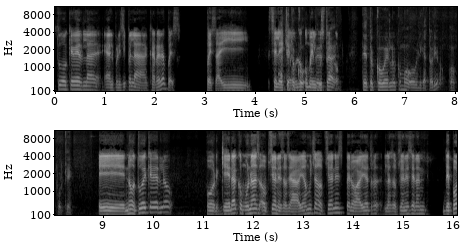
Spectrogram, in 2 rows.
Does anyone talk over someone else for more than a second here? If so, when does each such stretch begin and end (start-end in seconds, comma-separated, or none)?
4.5-5.7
